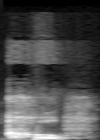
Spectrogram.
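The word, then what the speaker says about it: ק: So just like we have a difference between C and K in our English alphabet, so does Hebrew have a difference between kaf and kof, even though they sound like two different consonants.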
